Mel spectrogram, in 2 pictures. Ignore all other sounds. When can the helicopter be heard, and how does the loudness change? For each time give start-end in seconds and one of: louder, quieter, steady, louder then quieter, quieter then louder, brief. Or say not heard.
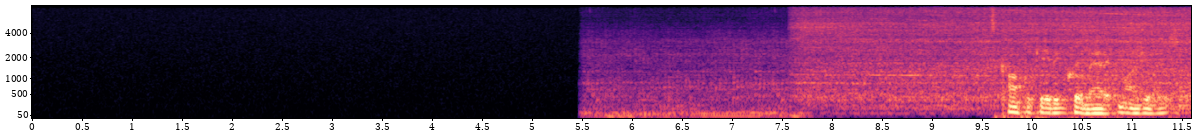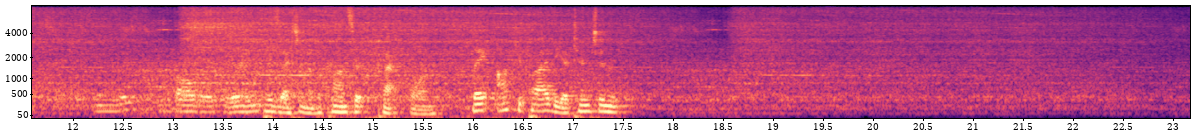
5.5-23.1 louder then quieter.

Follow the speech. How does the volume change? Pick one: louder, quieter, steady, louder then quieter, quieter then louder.
quieter then louder.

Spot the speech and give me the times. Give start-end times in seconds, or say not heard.
9.6-17.4.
